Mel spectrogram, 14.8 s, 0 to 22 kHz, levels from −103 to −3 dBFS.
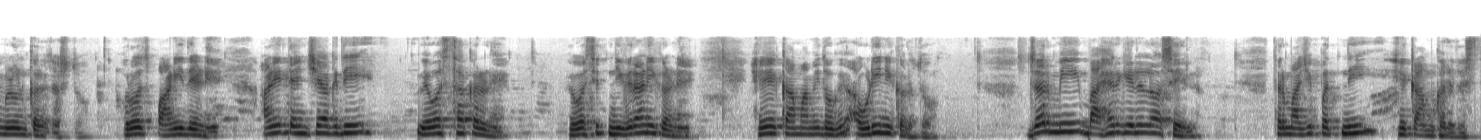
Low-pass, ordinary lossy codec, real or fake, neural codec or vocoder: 7.2 kHz; none; real; none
